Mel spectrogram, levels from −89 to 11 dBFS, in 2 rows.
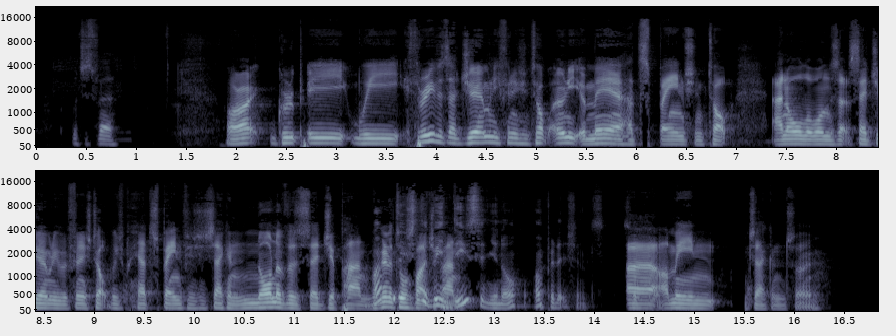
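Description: At 6.46–6.51 s, 13.42–13.49 s and 15.47–15.51 s, damaged data in a compressed stream makes the decoder misread frames and lose sync, giving brief glitches in the speech. Each shows as an abrupt waveform discontinuity and a short garbled, broadband smear on a spectrogram.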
